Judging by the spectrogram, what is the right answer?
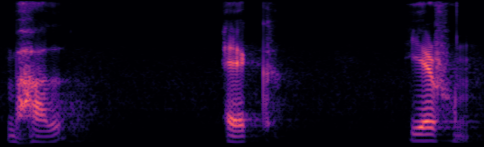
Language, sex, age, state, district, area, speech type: Assamese, male, 18-30, Assam, Sonitpur, rural, spontaneous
